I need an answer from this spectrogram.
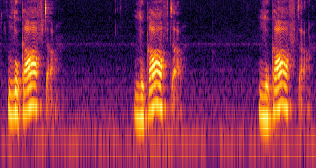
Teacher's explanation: So we have a consonant sound and a vowel sound right next to each other, so we can join these two words to make one long word.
